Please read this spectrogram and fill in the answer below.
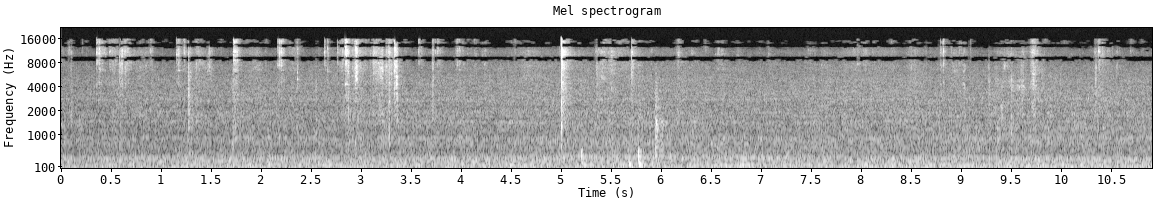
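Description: Kitchen knife shredding cabbage on a cutting board, a few faint cuts and taps over a steady low background hum.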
